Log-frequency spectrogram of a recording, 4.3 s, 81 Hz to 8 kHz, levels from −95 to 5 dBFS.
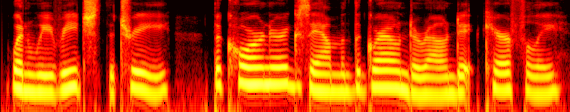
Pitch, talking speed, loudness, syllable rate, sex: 205 Hz, 180 wpm, -18 LUFS, 6.1 syllables/s, female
